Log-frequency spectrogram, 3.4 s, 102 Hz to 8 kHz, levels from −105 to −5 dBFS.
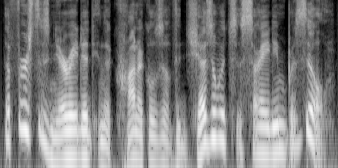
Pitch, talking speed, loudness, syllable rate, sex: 145 Hz, 230 wpm, -19 LUFS, 6.4 syllables/s, male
